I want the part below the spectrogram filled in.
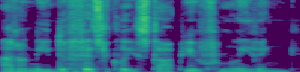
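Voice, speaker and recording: A performer voicing a haughty, wealthy lamia noble in a breathy, soft-spoken ASMR roleplay, condescending and unhurried, close on a binaural mic. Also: medium pitch, level tone. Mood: calm menace. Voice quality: breathy, whispery.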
